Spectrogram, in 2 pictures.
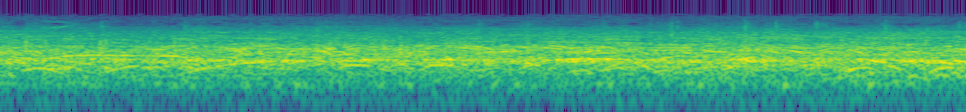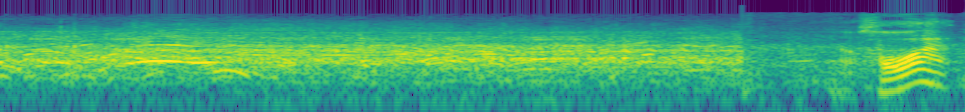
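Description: A crowd of voices murmurs and chatters in an open stadium.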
